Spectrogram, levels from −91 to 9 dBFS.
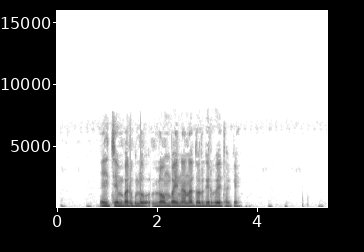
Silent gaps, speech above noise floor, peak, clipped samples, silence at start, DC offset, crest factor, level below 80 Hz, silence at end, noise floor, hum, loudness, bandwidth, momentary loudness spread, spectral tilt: none; 43 dB; -6 dBFS; under 0.1%; 0.1 s; under 0.1%; 18 dB; -36 dBFS; 0.15 s; -64 dBFS; none; -22 LUFS; 7.2 kHz; 12 LU; -8 dB/octave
